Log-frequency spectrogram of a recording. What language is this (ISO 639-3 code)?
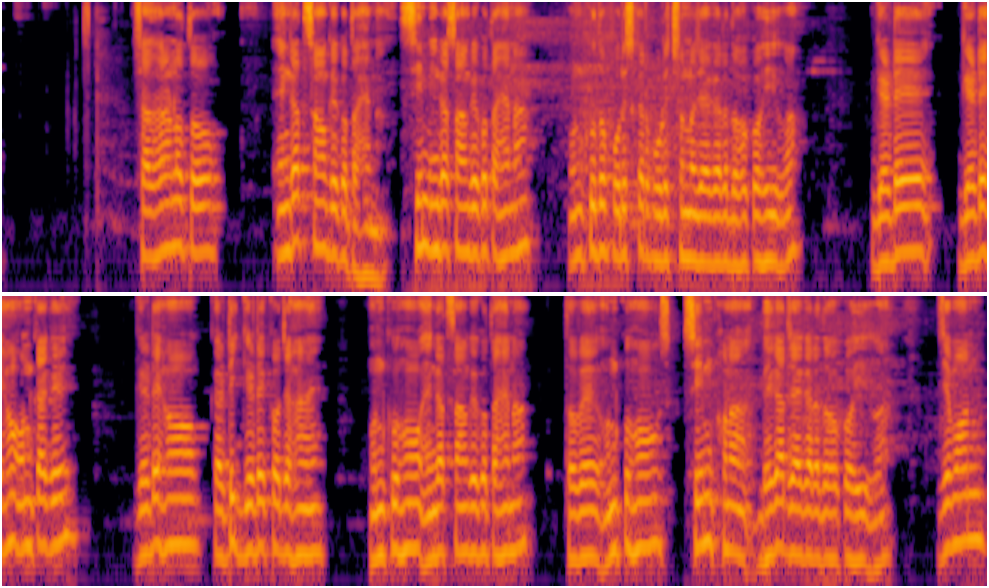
sat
